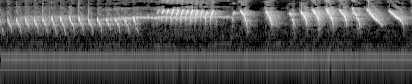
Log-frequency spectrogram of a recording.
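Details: Canary song meant to stimulate females: a rapid series of evenly spaced chirps, a short high rolling trill, then a run of sharp descending whistled notes, with a steady low hum beneath.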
